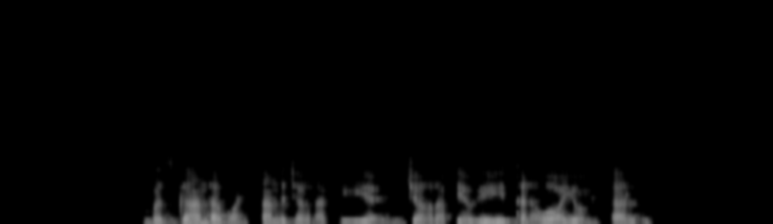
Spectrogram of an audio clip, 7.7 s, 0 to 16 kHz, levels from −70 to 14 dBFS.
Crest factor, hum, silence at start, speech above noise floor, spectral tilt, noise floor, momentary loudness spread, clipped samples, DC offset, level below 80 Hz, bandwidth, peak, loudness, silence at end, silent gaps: 20 dB; none; 1.45 s; over 62 dB; -10 dB/octave; under -90 dBFS; 9 LU; under 0.1%; under 0.1%; -70 dBFS; 4.7 kHz; -10 dBFS; -29 LUFS; 1.2 s; 2.58-2.62 s, 3.33-3.40 s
